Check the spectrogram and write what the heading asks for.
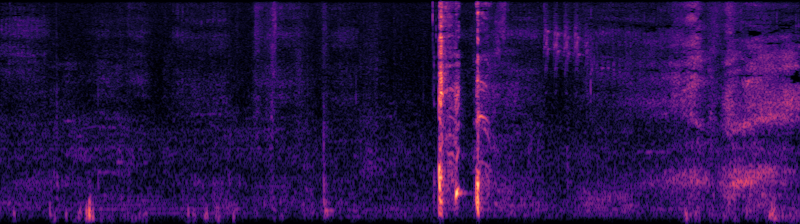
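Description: A girl coughing on a mouthful of dry icing sugar: three sharp coughs in quick succession about halfway through, then a longer, breathier cough near the end.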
